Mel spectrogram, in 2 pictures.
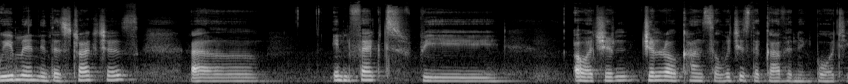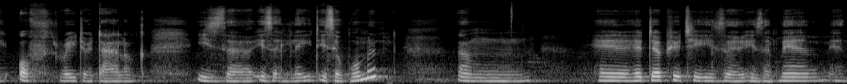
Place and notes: floor Pioneer House, Bulawayo, Zimbabwe - inside the studios of Radio Dialogue
Sharon Sithole, working in the advocacy office of Radio Dialogue, tells how the women participate in the community radio’s activities locally.
29 October, 09:20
